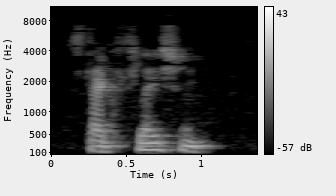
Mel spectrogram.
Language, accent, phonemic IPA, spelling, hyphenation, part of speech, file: English, Southern England, /ˌstæɡˈfleɪʃn̩/, stagflation, stag‧flat‧ion, noun, LL-Q1860 (eng)-stagflation.wav
- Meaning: Prolonged high inflation accompanied by stagnant growth, often with recession and high unemployment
